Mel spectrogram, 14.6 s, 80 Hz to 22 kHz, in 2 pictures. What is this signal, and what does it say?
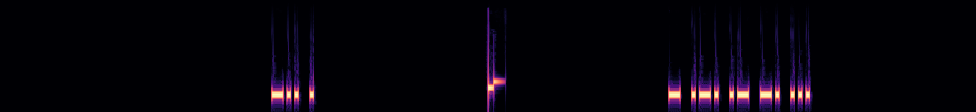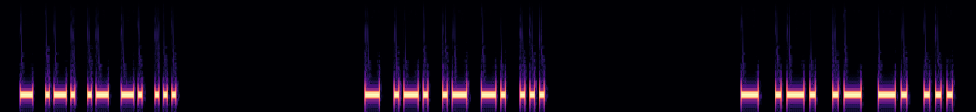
Morse code, heard as a keyed tone, about 36 wpm, 700 Hz. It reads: DE TRANS TRANS TRANS TRANS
